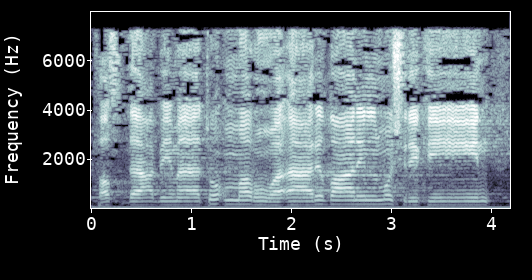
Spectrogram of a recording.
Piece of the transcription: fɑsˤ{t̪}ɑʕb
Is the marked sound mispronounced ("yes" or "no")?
yes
